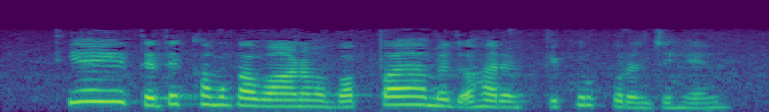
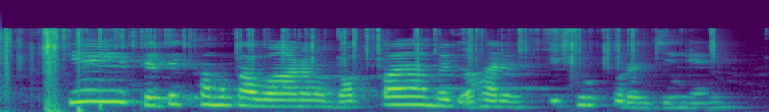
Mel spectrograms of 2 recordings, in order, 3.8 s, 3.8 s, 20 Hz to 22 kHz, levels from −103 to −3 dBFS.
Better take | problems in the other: first | noise reduction (classical method WPE with log-MMSE)

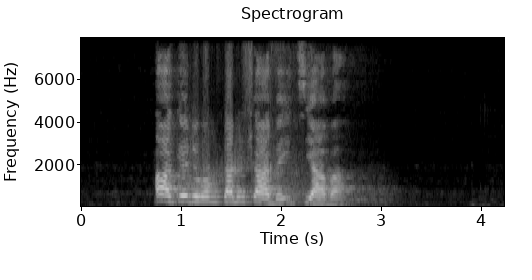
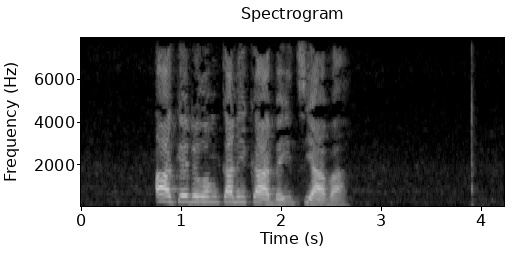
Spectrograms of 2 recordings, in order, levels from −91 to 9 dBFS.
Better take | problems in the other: second | noise reduction (neural separator model SepFormer DNS4)

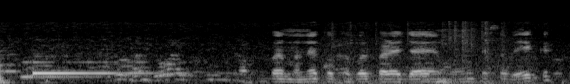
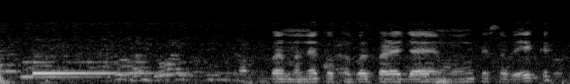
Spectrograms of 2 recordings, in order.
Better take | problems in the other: second | background sound (Coin (dropping)); 18 dB below the speech

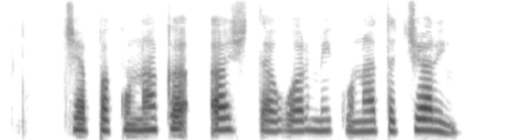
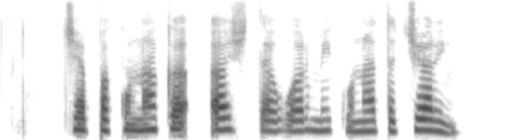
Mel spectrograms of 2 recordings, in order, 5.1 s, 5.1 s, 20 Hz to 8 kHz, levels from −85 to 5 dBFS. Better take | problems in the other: second | noise reduction (neural mask model Resemble Enhance denoiser)

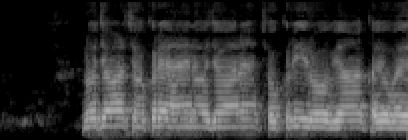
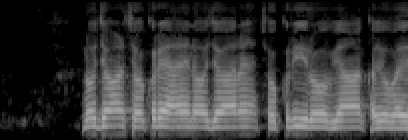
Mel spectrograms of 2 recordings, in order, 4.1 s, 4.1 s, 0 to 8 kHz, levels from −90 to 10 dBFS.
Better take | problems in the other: second | room echo; dies away in 0.3 s

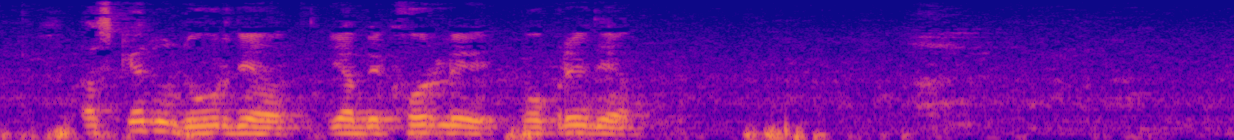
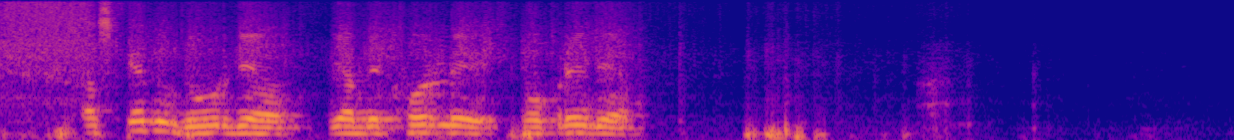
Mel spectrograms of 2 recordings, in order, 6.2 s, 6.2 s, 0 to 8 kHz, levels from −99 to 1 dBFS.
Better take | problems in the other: first | noise reduction (neural mask model RNNoise)

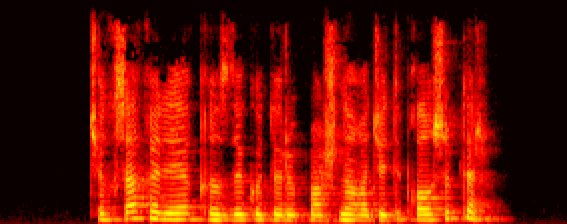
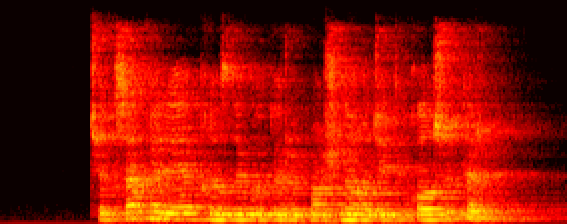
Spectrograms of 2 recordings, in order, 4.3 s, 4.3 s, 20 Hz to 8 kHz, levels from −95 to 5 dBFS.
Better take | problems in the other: first | room echo; dies away in 0.9 s

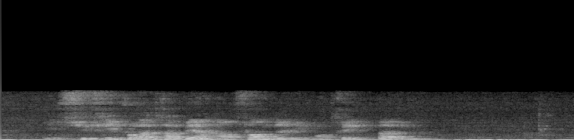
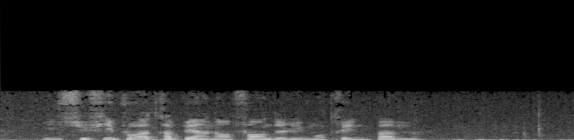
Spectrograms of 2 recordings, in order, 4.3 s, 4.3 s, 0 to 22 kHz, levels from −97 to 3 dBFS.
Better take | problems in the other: second | room echo; dies away in 0.4 s

